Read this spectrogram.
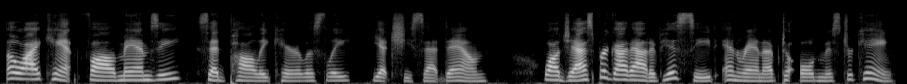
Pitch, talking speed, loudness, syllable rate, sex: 195 Hz, 170 wpm, -22 LUFS, 4.2 syllables/s, female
